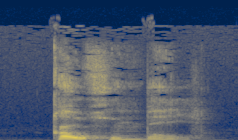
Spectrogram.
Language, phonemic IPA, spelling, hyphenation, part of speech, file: Dutch, /ˈkɑu.ɣɔmˌbɑl/, kauwgombal, kauw‧gom‧bal, noun, Nl-kauwgombal.ogg
- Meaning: a gumball (ball of chewing gum with a sugar coating)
